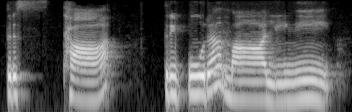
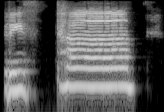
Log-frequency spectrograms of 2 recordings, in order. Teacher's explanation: Trayi Trivarga Nilaya, Trayi Trivarga Nilaya, Tristha, Sa and Tha is a Mahaprana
